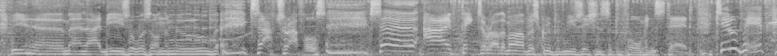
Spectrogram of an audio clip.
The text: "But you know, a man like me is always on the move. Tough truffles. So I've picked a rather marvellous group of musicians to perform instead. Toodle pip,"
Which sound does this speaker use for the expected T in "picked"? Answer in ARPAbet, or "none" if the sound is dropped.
T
